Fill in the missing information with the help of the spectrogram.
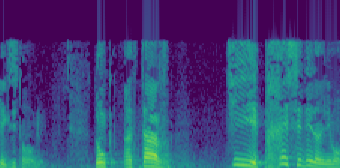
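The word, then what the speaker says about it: תו: Tav, la dernière, celle qui est ici. La lettre Tav est concernée par ce phénomène. Avec un point dedans, il faut la prononcer occlusive. C'est la prononciation normale, T.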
